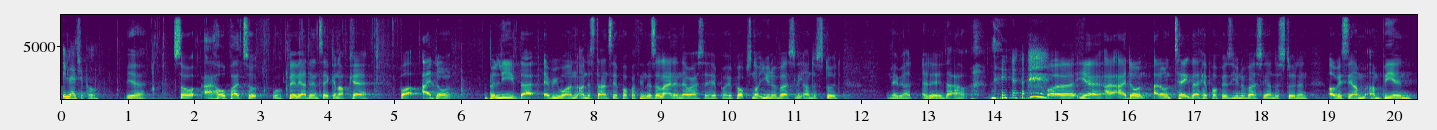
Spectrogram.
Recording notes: This event was recorded on the 9th of June 2022, at Sotheby's in London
